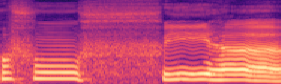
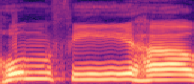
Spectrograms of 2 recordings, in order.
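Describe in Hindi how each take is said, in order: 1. m, अगली f ध्वनि में मिल जाता है। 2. f से पहले m साफ़ बना रहता है। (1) "आप ऐसे नहीं करेंगे" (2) "तो आप पढ़ेंगे"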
